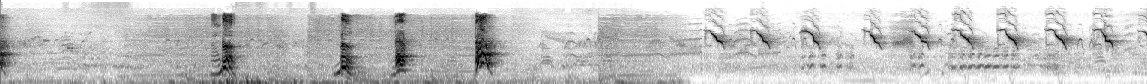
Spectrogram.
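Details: Playful puppies tussling over toys on a grassy lawn: four sharp, harsh barks spaced about a second apart over low rumbling background, then a steady series of bright chirping notes takes over the second half.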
